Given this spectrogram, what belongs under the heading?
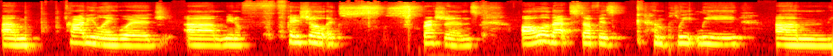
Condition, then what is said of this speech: Stuttering. So I'll go through times when I just don't feel like stuttering and I don't feel like putting myself, you know, in the position to stutter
